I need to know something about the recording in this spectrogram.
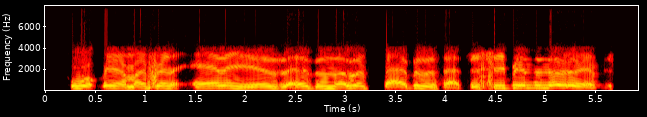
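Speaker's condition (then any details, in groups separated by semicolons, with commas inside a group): Mild cerebral palsy; speech affected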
